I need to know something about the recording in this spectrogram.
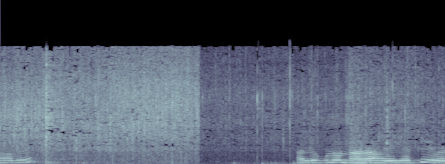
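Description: Potato chunks sizzling as they fry in hot oil in a metal wok, with a metal spatula stirring and scraping. The loud sizzle cuts off abruptly about halfway through and is much quieter after.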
